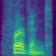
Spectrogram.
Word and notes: fervent: American English

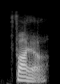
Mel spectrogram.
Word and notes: fire: Indian

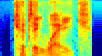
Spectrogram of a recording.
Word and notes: kittiwake: British English

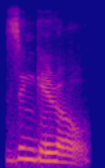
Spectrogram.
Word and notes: Zingaro: Indian

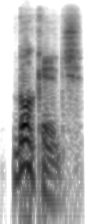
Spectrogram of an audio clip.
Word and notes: bocage: British English

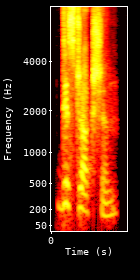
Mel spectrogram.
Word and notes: destruction: Indian

